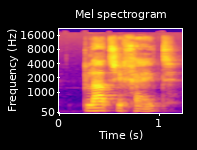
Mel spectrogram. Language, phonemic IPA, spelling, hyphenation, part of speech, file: Dutch, /ˈplaːtsəxɦɛi̯t/, plaatsigheid, plaat‧sig‧heid, noun, Nl-plaatsigheid.ogg
- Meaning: arity (number of arguments)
